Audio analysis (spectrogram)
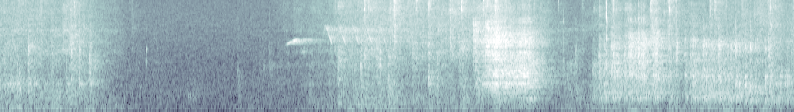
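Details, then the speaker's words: Garage door worked by hand after lubrication: short high creak with rattling panels and rollers, owner suspects one dry hinge, later sprayed with more lubricant. "oh i'm hearing a little bit of a creek which hinge was that i think it was this one let's see i think it was this one maybe"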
